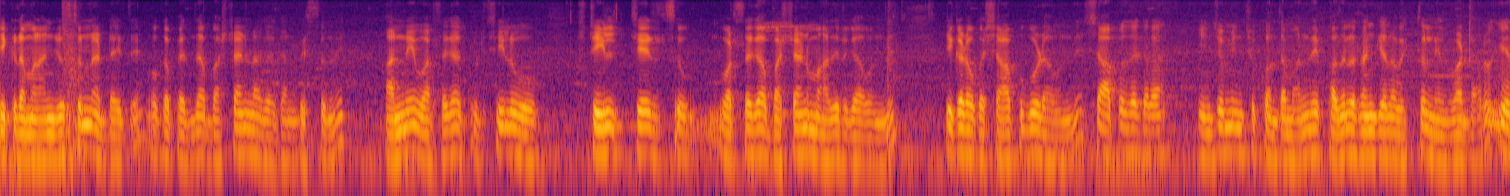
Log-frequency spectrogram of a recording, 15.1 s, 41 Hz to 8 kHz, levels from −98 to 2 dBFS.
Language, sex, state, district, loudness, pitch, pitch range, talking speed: Telugu, male, Andhra Pradesh, Guntur, -22 LUFS, 115 Hz, 110-125 Hz, 125 wpm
